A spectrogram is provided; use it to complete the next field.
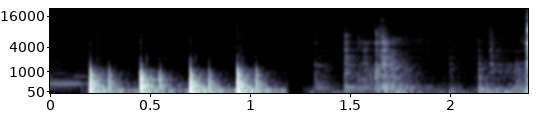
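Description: Four quick, evenly spaced knuckle taps on the door of an interrogation room at police headquarters, crisp, followed by a second or so of softer shuffling and scraping noise as a jail matron lets the visitor in.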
